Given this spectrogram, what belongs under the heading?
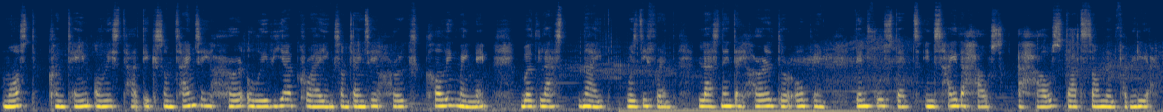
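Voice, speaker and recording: A woman's voice: mid-range voice, level tone, unhurried, mellow, a little hiss or hum, rough recording. A woman reading a scripted first-person horror story as a storyteller.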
